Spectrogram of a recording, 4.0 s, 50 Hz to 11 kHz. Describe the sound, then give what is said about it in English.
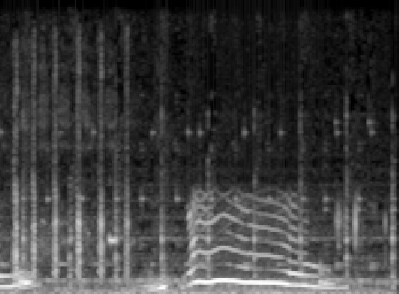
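A 14-year-old dog named Holly lets out a long, sustained howl lasting over a second, slowly sliding down in pitch, preceded by a couple of short whiny yelps and some scattered clicking noises. “Listen, I can make Holly howl.”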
